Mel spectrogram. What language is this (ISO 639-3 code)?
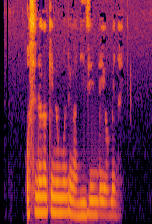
jpn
